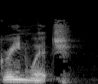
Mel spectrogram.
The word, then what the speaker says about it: Greenwich: It's spelt Greenwich.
